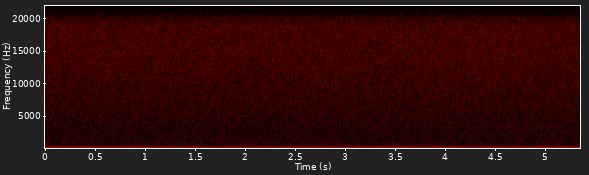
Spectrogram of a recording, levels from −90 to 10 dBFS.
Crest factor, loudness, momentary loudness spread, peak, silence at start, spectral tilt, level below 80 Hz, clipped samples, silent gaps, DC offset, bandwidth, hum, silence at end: 12 dB; -63 LUFS; 0 LU; -48 dBFS; 0 s; -2 dB/octave; -66 dBFS; under 0.1%; none; 0.1%; over 20 kHz; none; 0 s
